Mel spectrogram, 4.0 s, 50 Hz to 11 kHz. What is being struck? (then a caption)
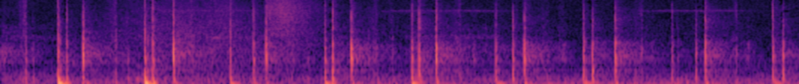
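Small cardboard box. A small, hollow, white-and-purple printed cardboard medicine box is held in one hand and tapped fast with fingertips and short nails. About 17 quick, dry taps land in an uneven rhythm, each with a dull low thump and a short papery click that dies away almost at once.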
